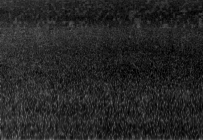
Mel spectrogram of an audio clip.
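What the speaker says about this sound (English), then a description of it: "The currents underneath will literally pull you into these rapids, take you right on down." Rapids of the Kaweah River at Hospital Rock in Sequoia National Park rush in a dense, continuous roar of churning water, loud and close with no pauses.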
